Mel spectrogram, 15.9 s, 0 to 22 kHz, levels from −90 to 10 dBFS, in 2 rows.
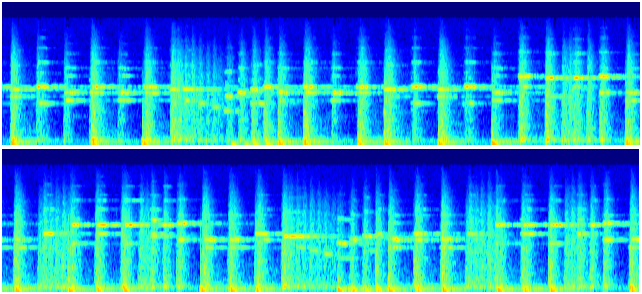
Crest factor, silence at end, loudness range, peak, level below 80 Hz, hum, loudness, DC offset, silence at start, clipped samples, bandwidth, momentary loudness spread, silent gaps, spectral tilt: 18 dB; 0 s; 2 LU; -8 dBFS; -34 dBFS; none; -26 LUFS; under 0.1%; 0 s; under 0.1%; 13.5 kHz; 6 LU; none; -5 dB/octave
